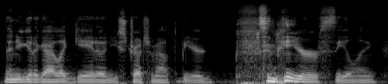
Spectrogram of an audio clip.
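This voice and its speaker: A young man giving an excited, profane, laughing recap of a wrestling show. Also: on the low side, a little fast. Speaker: wrestling reviewer.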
